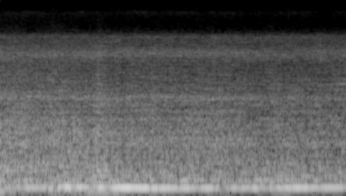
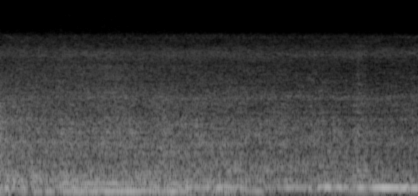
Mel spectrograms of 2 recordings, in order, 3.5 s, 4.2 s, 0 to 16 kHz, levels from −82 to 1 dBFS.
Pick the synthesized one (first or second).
second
